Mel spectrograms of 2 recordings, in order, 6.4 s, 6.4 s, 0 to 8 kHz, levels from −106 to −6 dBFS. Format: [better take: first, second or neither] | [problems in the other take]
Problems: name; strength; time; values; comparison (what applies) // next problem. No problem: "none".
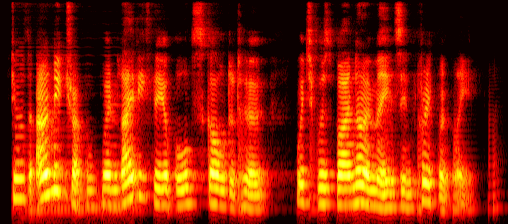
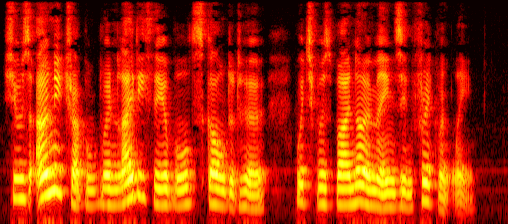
second | noise reduction (neural mask model DeepFilterNet 3)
